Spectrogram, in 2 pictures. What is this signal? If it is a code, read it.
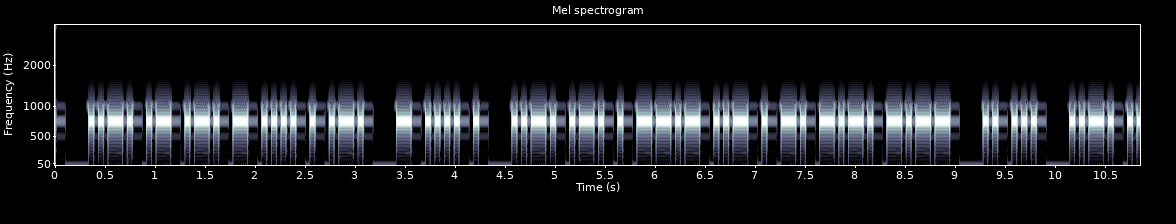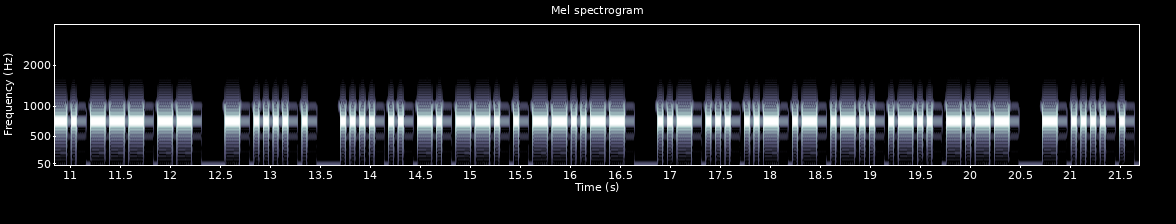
Morse code, heard as a keyed tone, about 25 wpm, 750 Hz. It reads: FARTHER THE FREQUENCY IS FROM THE HINGE, USUALLY THE
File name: Morse / 25WPM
